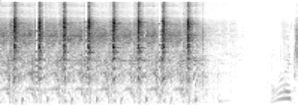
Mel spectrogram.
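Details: Junked small Kubota diesel from a scrapyard, cranked with a lever fully open: even starter churn about three turns a second, never catches, then stops; air suspected being sucked into the fuel line, possibly a missing pre-pump.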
